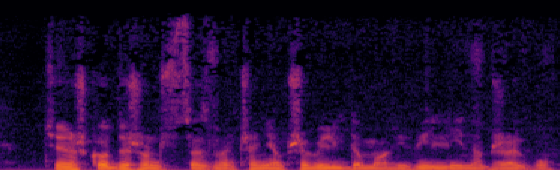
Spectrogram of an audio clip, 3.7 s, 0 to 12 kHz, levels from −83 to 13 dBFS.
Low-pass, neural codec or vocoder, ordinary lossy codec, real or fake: 10.8 kHz; none; MP3, 64 kbps; real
